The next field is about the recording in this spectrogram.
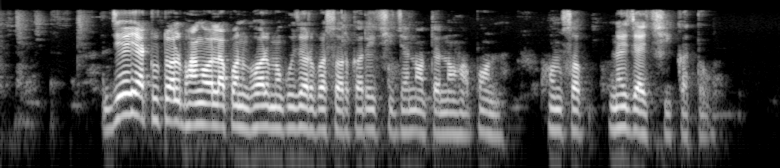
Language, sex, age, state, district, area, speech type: Maithili, female, 45-60, Bihar, Araria, rural, spontaneous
